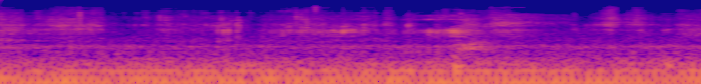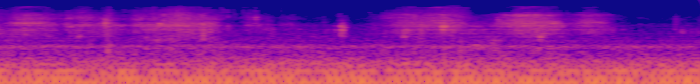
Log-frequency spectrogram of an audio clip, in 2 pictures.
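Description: A person chewing a mouthful of fried chicken sandwich with crisp pickles: irregular soft crunches and mouth smacks over a steady low hum.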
